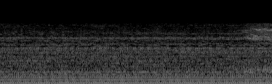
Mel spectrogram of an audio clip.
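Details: AMQ nebulizer compressor running during a young boy's breathing treatment: steady, droning motor hum without pauses.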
